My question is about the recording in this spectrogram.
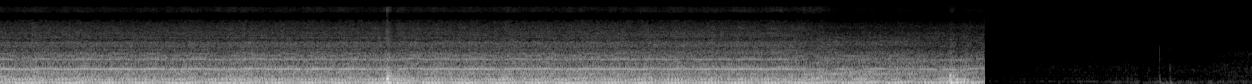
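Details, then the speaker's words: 2008 Kohler 12RES 12 kW generator with 380 hours, before the fix: a steady drone whose pitch slowly wavers up and down before cutting off. It is surging, with backfire, from air drawn in at extremely loose carburetor bolts. "I have this Kohler generator outside the house here it's a twelve thousand watt re s and I was getting surging and pulsing and then I was also getting some backfire happening"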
